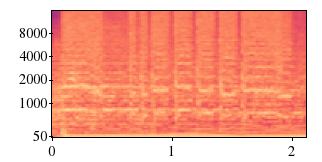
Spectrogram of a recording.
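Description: Rawstyle hard dance track: the full beat drops in right at the start, with a hard, distorted kick drum on a steady beat under heavy bass and a synth lead.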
